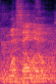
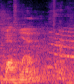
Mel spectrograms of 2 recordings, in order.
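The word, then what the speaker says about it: Wafellow: Waffello is not pronounced Waffalo. Don't do that, I will get mad at you.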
